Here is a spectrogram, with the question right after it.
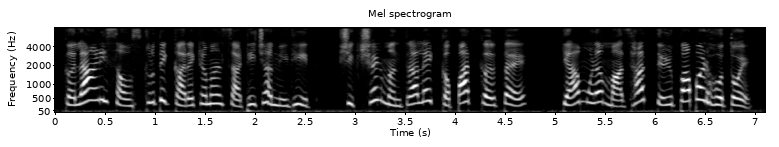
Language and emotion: Marathi, angry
